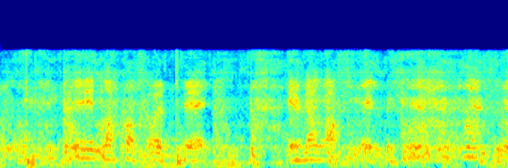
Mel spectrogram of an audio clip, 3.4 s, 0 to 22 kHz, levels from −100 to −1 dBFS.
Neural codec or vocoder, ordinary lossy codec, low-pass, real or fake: codec, 16 kHz, 4.8 kbps, FACodec; none; 7.2 kHz; fake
